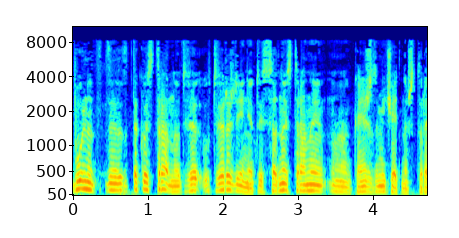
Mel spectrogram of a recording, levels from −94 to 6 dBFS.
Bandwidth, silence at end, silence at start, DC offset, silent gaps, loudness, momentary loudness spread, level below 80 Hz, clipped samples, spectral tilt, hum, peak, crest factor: 8.8 kHz; 0 s; 0 s; under 0.1%; none; -24 LUFS; 4 LU; -48 dBFS; under 0.1%; -6.5 dB/octave; none; -10 dBFS; 14 dB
